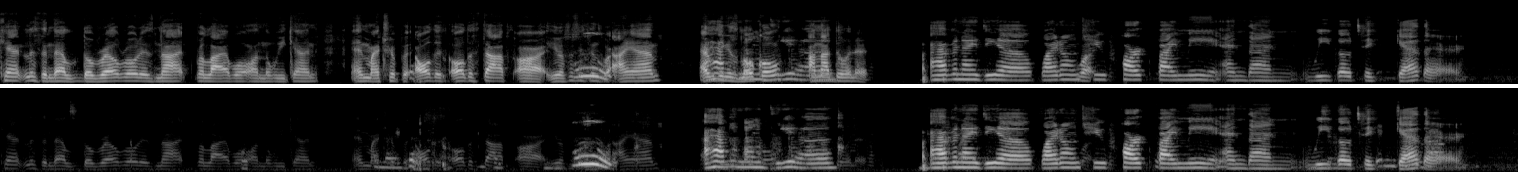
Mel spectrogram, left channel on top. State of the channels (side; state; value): both; normal; correlation 0.45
